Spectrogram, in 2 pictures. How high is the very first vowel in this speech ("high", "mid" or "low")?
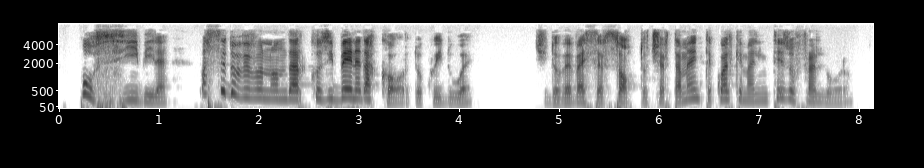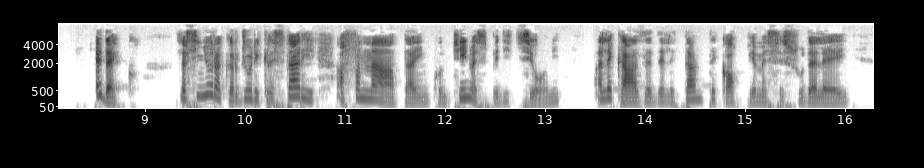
mid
